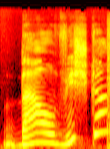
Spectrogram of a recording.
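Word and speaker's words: Białowieża: Now, Steve explored one of Europe's last primeval forests, and I'm going to have a go at pronouncing this place in which he went biking with bison, Balvishka. Yeah, that's pretty good. – That is uh. pretty good.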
